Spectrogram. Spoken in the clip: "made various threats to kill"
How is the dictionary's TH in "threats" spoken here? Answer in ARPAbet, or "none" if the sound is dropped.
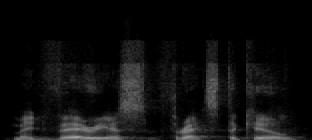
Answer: TH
